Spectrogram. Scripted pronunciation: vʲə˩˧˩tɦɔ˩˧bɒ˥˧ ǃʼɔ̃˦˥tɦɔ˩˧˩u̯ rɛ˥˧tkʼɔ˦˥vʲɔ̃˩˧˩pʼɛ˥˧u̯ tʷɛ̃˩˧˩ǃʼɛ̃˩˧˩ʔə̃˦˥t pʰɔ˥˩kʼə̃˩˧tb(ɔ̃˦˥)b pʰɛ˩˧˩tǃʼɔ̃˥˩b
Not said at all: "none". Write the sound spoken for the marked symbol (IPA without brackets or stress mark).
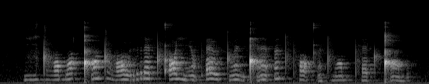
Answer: ɔ̃˦˥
